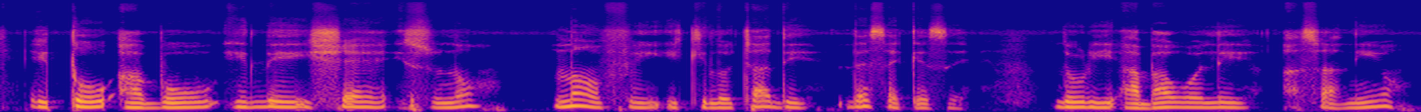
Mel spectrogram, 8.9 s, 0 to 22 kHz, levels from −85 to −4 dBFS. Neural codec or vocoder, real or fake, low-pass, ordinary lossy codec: autoencoder, 48 kHz, 128 numbers a frame, DAC-VAE, trained on Japanese speech; fake; none; none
